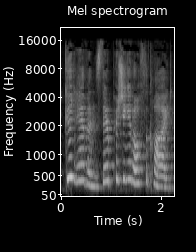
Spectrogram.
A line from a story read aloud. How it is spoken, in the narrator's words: cried James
